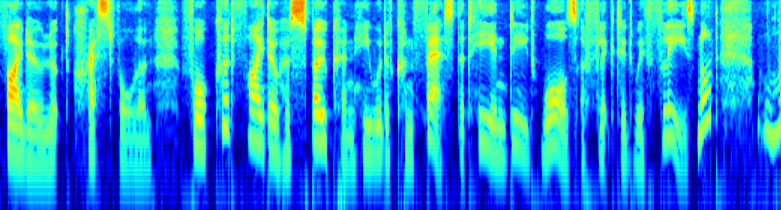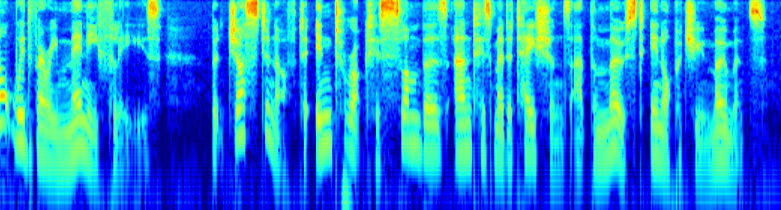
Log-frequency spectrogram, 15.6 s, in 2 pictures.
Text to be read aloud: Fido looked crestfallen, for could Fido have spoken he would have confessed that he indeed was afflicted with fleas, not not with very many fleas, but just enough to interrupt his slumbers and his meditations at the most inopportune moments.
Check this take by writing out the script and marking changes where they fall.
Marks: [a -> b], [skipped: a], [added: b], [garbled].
Fido looked crestfallen, for could Fido have spoken he would have confessed that he indeed was afflicted with fleas, not not with very many fleas, but just enough to interrupt his slumbers and his meditations at the most inopportune moments.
